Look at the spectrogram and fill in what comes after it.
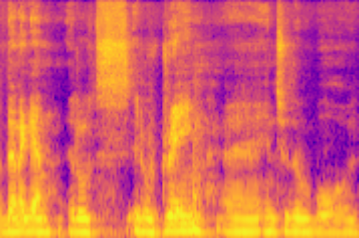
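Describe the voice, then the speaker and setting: Speaking with a non-native accent, a man uses a fairly low, somewhat breathy voice and fairly even intonation. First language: not English. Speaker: DIY video maker. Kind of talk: tutorial. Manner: halting, many fillers; casual.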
